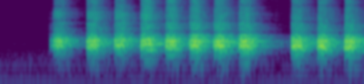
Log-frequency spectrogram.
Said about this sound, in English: And then the mini version of the lion's roar actually made the sound of a dog barking.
